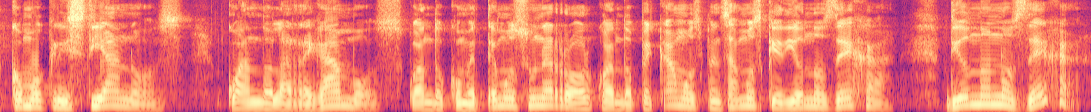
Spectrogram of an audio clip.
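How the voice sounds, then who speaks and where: A man's voice: fairly high pitch, a bit bright. A man preaching a sermon as pastor, speaking in with an earnest tone and often turning questions to his listeners. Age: adult with young children.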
